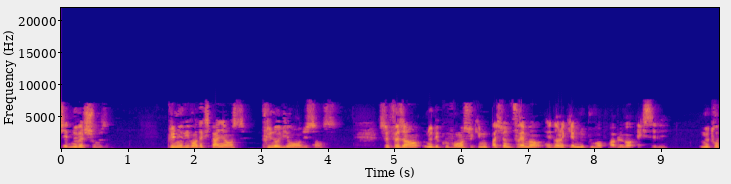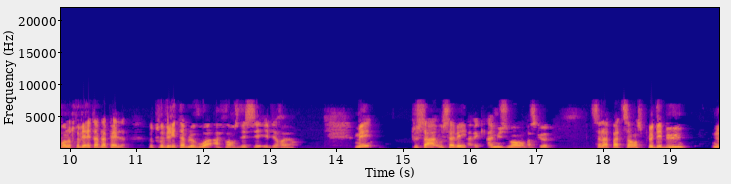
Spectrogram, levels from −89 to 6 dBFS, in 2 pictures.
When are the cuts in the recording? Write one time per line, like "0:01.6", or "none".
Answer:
0:15.9
0:18.6

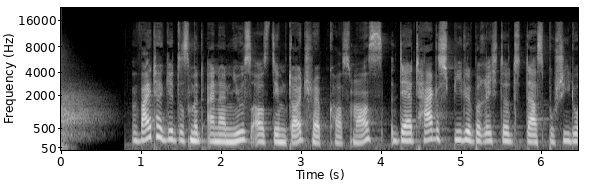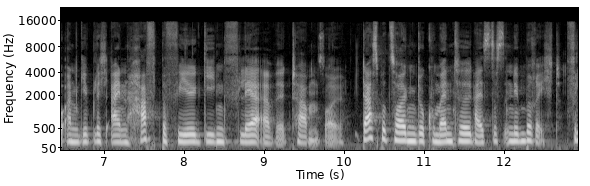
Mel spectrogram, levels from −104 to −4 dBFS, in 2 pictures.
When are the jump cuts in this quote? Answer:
0:11.6

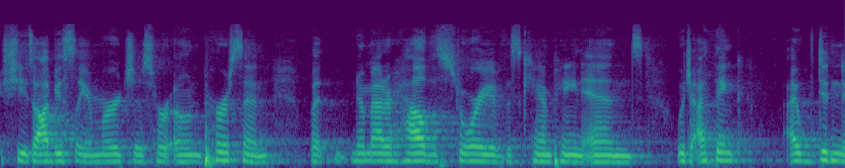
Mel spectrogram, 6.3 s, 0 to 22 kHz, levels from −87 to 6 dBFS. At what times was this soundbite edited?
0:05.0

